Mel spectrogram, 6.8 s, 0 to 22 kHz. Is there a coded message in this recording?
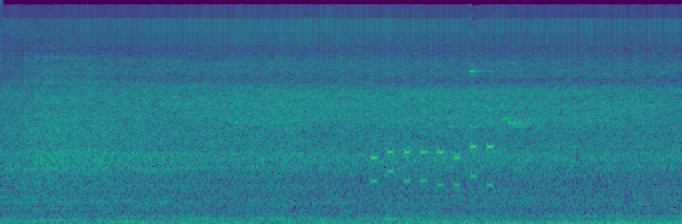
Yes: DTMF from 3.7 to 4.9 s, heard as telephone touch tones, dialled by machine, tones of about 60 ms, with street noise. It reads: 40552193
